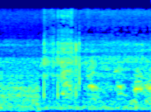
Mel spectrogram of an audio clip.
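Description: A baby making faint, soft cooing sounds, with a few faint clicks as the camera is handled.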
